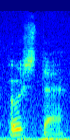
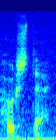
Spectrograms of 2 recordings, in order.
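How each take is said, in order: First: "oste" with no h, starting straight on the oh; wrong way. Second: "hoste" with a clear breathy h before the oh; half-whispered "hoste" starting on an h; right way. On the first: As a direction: demo the mistake, dropping the h in "oste". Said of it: "It's not oste". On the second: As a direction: demo the correct "hoste", breathed h first. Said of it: "but it's hoste". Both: Shown as a demonstration.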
